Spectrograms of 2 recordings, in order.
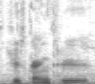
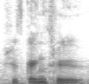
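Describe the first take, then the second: No difference in how they are said.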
